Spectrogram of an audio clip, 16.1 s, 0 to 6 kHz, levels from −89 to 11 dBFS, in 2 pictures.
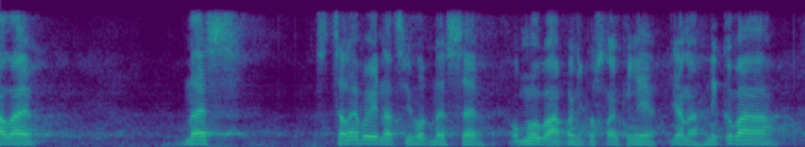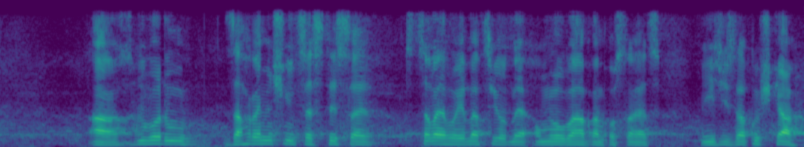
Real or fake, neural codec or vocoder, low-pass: fake; codec, 24 kHz, 1 kbps, SNAC; 5.4 kHz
